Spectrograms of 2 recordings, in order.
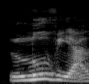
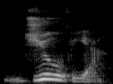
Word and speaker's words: lluvia: You don't say lluvia, like rain, you say lluvia, because the double L is always gonna sound like a Y in that sense.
